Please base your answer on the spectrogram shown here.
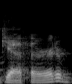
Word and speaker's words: Gethard: I think it's pronounced Gethard, but yeah, split it apart, get hard.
